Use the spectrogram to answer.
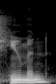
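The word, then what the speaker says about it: HVMN: expensive so the company hvm n pronounced human they make a good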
